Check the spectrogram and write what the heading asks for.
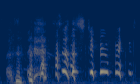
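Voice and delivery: helpless giggling, high; laughing hard. Real, not acted. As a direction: squeal through the laughter. Giggling at meme.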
